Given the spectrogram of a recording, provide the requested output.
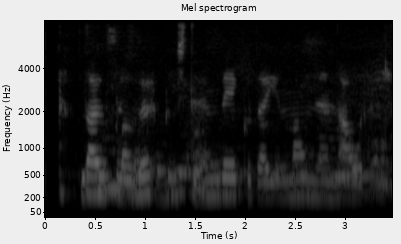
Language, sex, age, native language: Icelandic, female, 11, Icelandic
